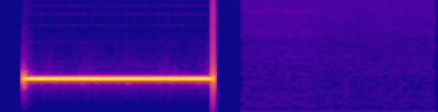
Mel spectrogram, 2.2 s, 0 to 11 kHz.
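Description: Censor bleep: a single loud, steady 1 kHz beep tone lasting about a second, covering a swear word, that cuts off abruptly with a click.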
